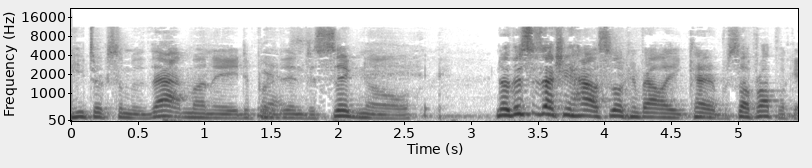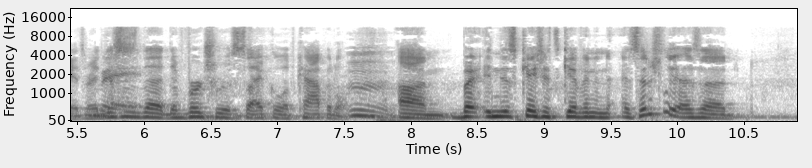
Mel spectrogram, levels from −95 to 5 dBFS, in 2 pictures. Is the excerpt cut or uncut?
uncut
